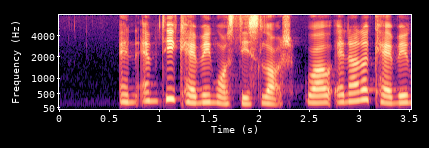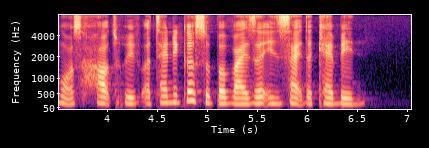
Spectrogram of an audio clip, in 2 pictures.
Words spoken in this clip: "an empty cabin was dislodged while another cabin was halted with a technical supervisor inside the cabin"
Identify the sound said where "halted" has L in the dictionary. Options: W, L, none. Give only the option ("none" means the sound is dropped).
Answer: none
